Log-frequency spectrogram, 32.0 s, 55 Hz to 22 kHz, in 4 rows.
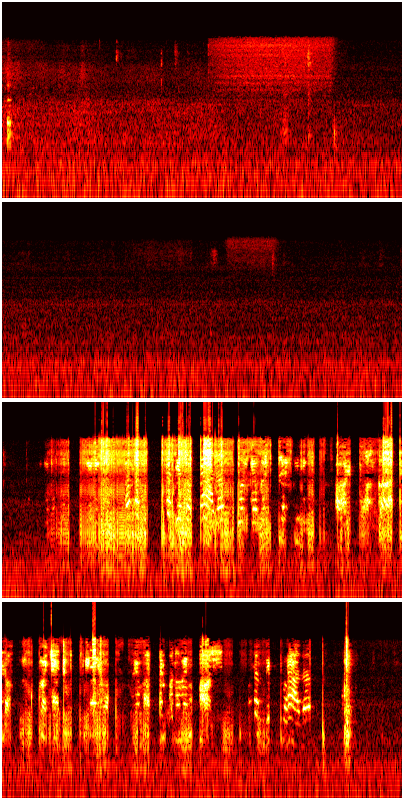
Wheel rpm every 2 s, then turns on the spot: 0, 0, 0, 0, 0, 0, 0, 0, 0, 0, 0, 0, 0, 0, 0, 0.
none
